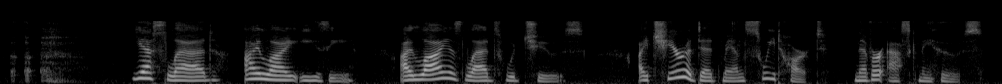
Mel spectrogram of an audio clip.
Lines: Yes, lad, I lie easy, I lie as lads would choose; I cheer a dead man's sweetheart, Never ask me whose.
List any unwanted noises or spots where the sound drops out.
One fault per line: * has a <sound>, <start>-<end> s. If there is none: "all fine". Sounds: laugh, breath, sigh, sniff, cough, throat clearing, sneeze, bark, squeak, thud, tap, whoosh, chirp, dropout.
* has a throat clearing, 0.1-0.9 s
